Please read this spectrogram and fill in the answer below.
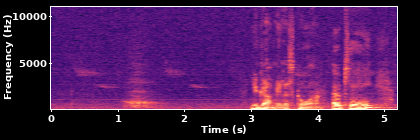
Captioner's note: sighs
